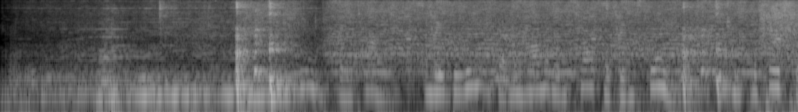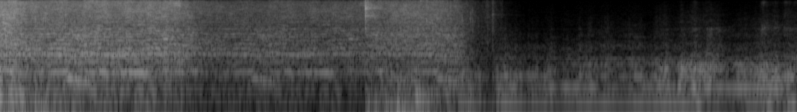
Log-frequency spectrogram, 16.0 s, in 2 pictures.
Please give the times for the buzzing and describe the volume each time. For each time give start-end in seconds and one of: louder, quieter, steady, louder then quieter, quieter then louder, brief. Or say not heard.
0.0-15.9 quieter.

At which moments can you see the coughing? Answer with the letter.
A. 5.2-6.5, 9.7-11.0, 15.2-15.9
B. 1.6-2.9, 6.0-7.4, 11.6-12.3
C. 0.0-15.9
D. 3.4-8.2
B.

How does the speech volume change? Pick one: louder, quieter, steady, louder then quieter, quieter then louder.
steady.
